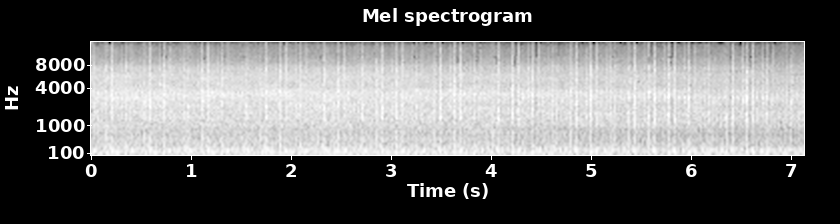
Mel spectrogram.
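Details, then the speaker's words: Stone-cold start of a 131ci Harley Breakout V-twin (just over 140 hp) after a Screamin' Eagle high-volume oil pump and cam support plate were installed and pushrods were preloaded 100 thou and bled down. A deep, loud lope at about 2.5 beats per second, steady and even. Normal cold start and idle. "So let's fire it up for those who haven't heard it. And it is stone cold, guys, so she's ready to fire straight up."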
